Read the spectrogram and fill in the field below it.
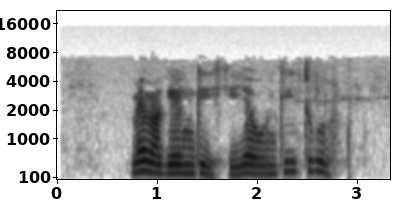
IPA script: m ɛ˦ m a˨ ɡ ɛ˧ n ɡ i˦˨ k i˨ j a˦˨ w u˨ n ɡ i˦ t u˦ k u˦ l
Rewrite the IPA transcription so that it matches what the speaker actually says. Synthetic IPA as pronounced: m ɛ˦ m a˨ ɡ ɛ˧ ŋ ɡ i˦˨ k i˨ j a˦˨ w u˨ n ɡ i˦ t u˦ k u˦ l

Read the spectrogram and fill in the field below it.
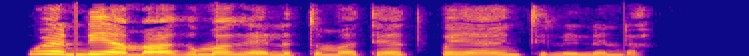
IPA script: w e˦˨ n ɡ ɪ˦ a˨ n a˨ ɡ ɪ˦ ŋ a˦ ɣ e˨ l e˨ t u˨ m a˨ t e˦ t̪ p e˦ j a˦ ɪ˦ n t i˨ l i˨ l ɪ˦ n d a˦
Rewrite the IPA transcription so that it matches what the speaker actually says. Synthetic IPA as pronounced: w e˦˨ n d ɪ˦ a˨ m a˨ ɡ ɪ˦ m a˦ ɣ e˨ l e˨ t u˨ m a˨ t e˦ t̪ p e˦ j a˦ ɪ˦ n t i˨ l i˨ l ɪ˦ n d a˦

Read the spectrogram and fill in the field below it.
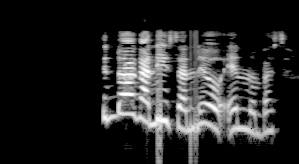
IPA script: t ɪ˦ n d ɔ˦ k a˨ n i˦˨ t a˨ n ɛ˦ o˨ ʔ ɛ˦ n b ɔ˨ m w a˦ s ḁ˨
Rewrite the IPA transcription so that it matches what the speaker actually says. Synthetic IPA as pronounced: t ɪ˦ n d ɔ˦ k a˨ n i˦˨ s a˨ n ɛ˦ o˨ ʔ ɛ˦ n m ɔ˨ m b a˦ s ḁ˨

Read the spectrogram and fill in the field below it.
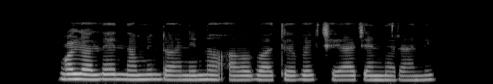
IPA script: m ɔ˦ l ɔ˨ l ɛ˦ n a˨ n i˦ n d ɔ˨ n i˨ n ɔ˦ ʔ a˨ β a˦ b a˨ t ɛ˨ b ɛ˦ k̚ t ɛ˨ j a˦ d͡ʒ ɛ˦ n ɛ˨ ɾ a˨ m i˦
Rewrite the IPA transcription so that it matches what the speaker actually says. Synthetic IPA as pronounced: ŋ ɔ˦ l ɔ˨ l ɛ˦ n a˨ m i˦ n d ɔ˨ n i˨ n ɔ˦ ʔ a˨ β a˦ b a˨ t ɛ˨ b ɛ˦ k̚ t͡ʃ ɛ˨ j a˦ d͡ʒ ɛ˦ n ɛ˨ ɾ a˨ n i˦

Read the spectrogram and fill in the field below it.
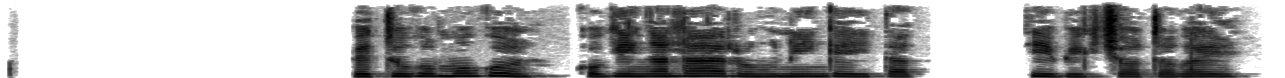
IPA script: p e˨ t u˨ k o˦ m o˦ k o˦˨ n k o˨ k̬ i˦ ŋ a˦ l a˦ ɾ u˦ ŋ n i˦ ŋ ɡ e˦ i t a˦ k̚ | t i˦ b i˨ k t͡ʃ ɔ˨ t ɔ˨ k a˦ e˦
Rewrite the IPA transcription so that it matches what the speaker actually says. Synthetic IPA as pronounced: p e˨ t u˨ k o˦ m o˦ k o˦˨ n k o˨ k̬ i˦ ŋ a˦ l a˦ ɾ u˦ ŋ n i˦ ŋ ɡ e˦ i t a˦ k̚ | t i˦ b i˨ k t͡ʃ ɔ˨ t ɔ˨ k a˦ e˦

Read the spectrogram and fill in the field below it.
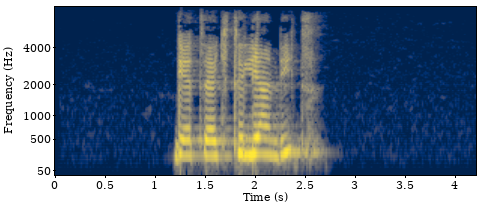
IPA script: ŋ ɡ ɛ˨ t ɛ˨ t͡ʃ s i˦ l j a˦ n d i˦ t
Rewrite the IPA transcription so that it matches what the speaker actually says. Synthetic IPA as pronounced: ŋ ɡ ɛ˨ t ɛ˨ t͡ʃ t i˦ l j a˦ n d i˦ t

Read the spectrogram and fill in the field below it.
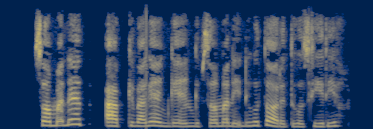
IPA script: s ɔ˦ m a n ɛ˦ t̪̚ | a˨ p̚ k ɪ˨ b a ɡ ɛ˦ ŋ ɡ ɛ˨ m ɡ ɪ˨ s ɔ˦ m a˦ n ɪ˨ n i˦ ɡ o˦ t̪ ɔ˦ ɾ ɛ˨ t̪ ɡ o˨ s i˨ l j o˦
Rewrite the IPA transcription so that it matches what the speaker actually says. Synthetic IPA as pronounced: s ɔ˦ m a n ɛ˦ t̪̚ | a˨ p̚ k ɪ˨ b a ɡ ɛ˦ ŋ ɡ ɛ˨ ŋ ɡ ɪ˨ s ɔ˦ m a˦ n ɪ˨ n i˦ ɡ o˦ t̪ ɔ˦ ɾ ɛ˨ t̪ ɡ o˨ s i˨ ɾ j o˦

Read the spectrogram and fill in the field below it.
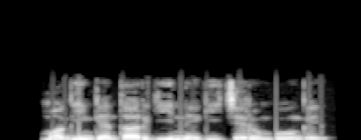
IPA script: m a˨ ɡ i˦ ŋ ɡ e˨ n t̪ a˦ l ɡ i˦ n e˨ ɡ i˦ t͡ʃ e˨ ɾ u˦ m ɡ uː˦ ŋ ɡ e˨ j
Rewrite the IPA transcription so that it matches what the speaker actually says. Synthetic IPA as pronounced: m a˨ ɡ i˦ ŋ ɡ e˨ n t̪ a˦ ɾ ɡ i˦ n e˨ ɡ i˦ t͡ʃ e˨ ɾ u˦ m b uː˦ ŋ ɡ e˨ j

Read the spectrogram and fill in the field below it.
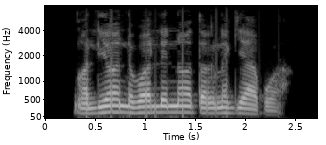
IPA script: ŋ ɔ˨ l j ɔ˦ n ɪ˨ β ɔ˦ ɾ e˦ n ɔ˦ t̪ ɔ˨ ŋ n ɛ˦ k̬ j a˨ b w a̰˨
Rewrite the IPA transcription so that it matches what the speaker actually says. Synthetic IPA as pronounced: ŋ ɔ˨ l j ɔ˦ n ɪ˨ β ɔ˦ l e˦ n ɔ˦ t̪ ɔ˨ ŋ n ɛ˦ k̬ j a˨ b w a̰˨

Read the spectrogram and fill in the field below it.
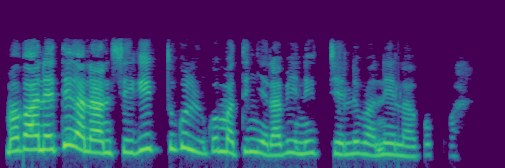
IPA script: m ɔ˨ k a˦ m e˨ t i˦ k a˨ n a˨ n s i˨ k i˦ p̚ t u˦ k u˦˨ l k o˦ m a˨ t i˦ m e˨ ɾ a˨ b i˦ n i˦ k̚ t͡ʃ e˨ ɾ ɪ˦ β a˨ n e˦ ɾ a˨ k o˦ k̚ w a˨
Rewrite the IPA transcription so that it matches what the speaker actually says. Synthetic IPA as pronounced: m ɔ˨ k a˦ n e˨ t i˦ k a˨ n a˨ n s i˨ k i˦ k̚ t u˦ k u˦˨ l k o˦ m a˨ t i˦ ɲ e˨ ɾ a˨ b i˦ n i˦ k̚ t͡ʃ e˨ l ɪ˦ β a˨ n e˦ l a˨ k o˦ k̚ w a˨

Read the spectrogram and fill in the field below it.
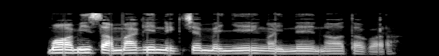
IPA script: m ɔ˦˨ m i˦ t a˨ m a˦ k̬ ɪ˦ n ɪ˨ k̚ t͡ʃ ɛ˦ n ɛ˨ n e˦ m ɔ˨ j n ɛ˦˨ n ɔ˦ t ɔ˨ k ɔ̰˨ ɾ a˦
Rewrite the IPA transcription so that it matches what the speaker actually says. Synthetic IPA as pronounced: m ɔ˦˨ m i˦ s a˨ m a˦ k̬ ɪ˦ n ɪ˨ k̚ t͡ʃ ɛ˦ m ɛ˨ ɲ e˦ ŋ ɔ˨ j n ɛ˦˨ n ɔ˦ t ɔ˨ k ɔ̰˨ ɾ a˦

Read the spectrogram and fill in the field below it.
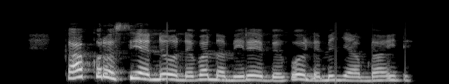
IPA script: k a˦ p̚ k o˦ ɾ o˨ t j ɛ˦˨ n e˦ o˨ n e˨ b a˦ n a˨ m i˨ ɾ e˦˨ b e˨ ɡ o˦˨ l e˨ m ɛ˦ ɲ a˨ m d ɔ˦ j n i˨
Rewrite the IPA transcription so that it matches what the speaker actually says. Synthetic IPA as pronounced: k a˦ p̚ k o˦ ɾ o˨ s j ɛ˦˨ n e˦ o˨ n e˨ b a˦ n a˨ m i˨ ɾ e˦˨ b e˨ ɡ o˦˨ l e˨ m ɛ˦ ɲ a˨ m d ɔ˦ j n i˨

